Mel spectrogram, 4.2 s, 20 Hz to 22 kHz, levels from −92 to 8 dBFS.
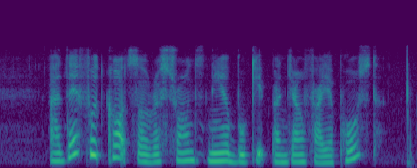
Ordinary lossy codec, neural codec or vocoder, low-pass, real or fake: none; none; 7.2 kHz; real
